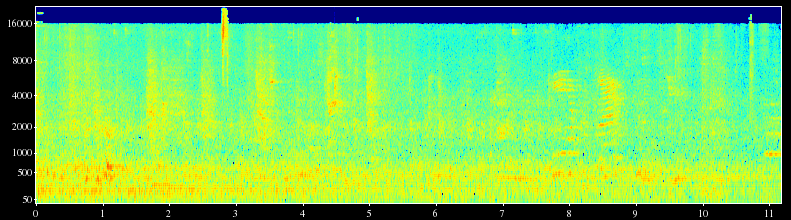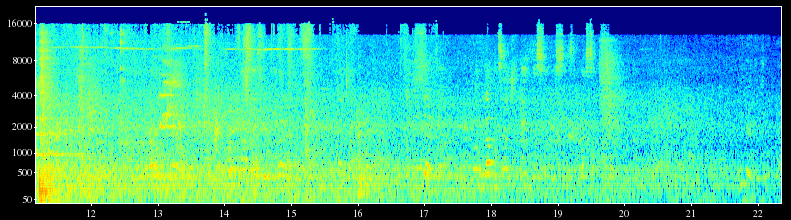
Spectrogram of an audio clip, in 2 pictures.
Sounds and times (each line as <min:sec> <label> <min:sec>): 0:00.0 a train leaving 0:17.7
